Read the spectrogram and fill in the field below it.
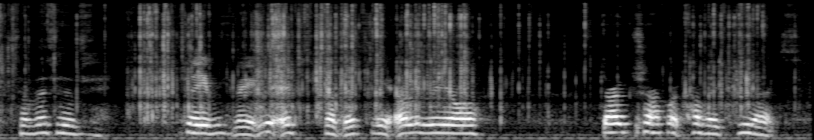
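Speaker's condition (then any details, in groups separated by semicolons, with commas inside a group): Cerebral palsy; both hands affected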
